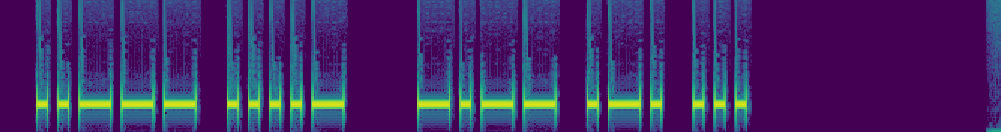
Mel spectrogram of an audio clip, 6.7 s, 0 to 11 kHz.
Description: Morse code, heard as a keyed tone, about 17 wpm, 700 Hz. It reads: 24 YRS
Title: Practice QSO - Exchange 3 - More Info - 17wpm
